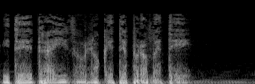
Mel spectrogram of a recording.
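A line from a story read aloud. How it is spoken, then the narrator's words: Proud murmur. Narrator (Spanish): musitó orgullosa de sí misma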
